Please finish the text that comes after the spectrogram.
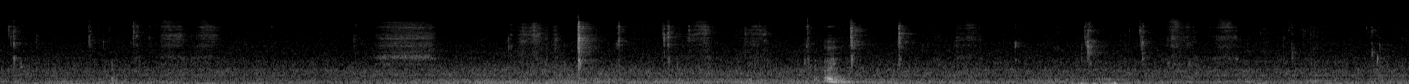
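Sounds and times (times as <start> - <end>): wet chewing and smacking: 0.0 - 1.6, 5.0 - 14.0
low throat sound: 8.1 - 8.7.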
